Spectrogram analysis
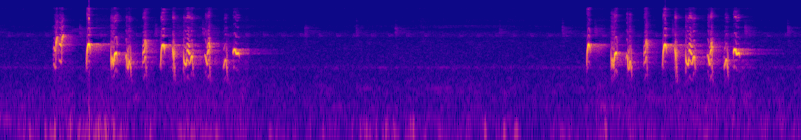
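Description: A stripe-throated bulbul gives two bubbly, chattering phrases of quick mid-pitched notes, each about two seconds long, separated by a pause of several seconds.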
